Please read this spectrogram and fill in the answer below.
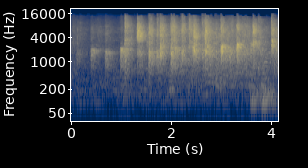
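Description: Audience applauding: a few scattered claps, then thicker clapping from about a second in. A low thump comes near the end.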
